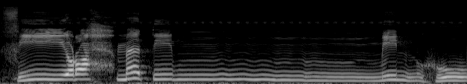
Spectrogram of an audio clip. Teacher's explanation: تنوین کے بعد میم ہے، اس جگہ پہ ادغام مع الغنہ ہوگا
